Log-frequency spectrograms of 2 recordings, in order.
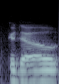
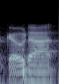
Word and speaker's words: Godot: Um, so good example is Godot or Godot, depending on your pronunciation.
